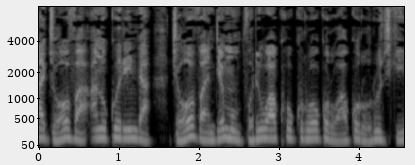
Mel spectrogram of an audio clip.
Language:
Shona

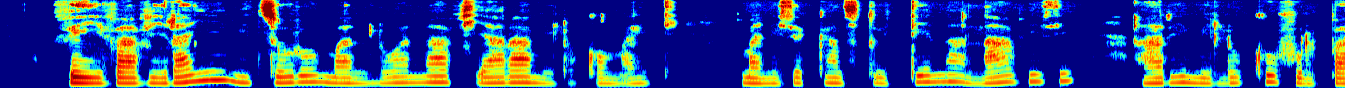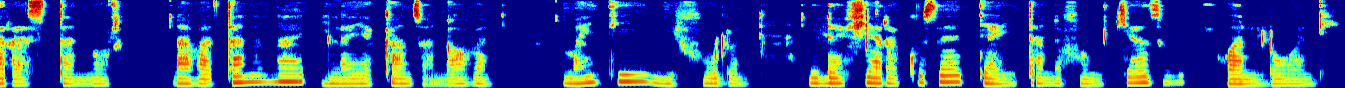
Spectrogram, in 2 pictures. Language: Malagasy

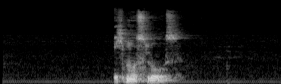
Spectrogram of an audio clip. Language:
German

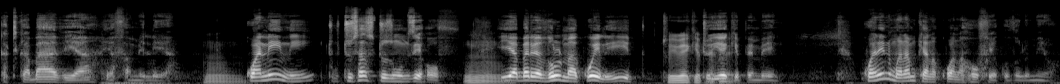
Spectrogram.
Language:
Swahili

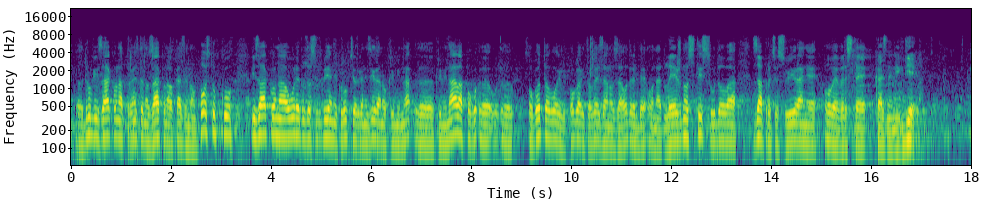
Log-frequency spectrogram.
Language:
Croatian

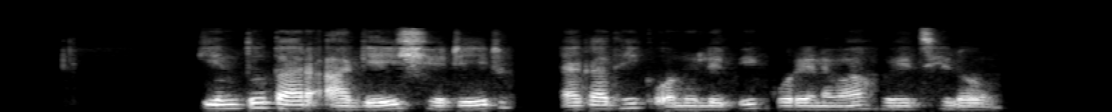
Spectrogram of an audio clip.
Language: Bangla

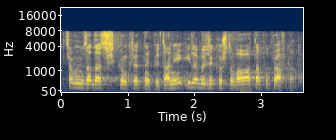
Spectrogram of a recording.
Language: Polish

